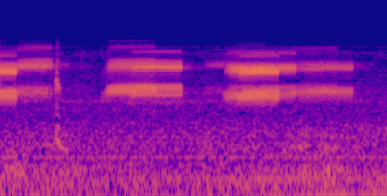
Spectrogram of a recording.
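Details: Tree frogs singing on a summer night after warm rain: three long, harsh, buzzy trills held at a steady pitch with short pauses between them, and one quick falling chirp early on.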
